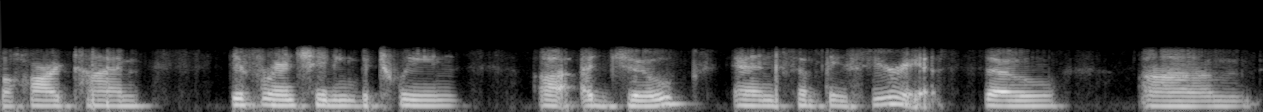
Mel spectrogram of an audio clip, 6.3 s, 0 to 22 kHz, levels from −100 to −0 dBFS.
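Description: From start to finish the speech sounds muffled and boxed-in, with a hoarse, buzzy roughness and a faintly robotic character. This is heavy Opus voice compression. The SILK coder has been limited to narrowband, cutting everything above 4 kHz, and has coded the excitation very coarsely. The amount of damage points to a very low bitrate, around 6 kbps, which fits long 60 ms frames.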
